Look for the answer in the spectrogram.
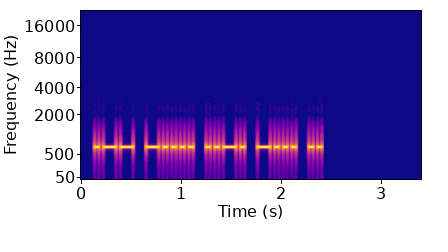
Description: Morse code, heard as a keyed tone, about 28 wpm, 700 Hz. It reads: W6FBI
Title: USA Call Signs Repeated 2x 28wpm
